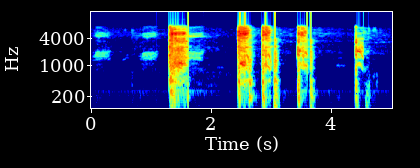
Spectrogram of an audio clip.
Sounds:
Cough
